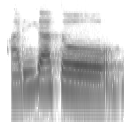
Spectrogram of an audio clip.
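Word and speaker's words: ありがとう: Arigatou.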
